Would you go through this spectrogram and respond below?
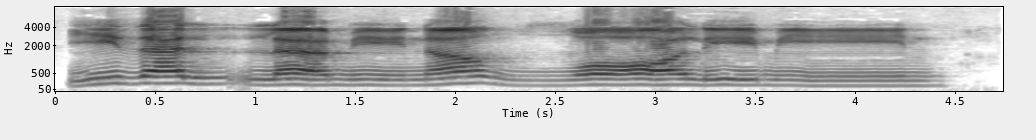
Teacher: Izal, di sini pula idgham bila gunnah. Daripada izan jadi izal.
